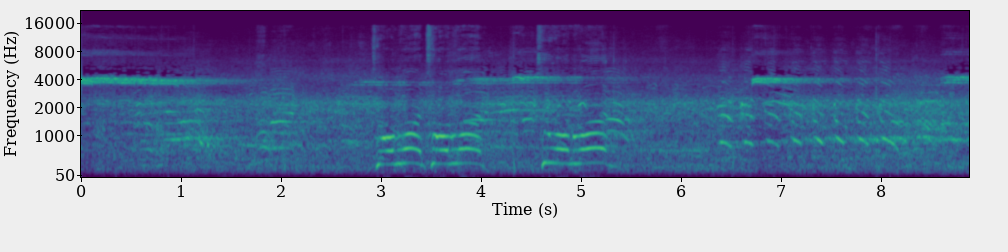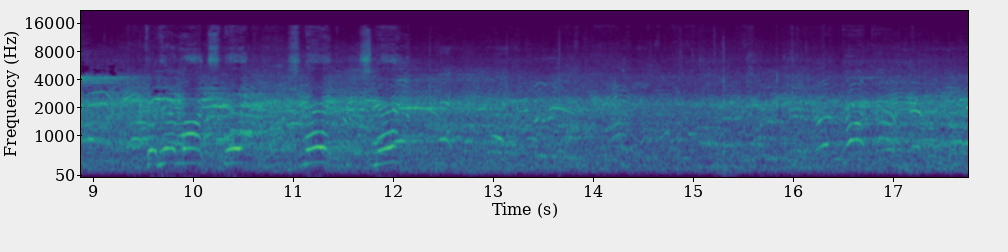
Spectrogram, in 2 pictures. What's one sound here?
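A crowd of spectators chatters and shouts in a large echoing gym.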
